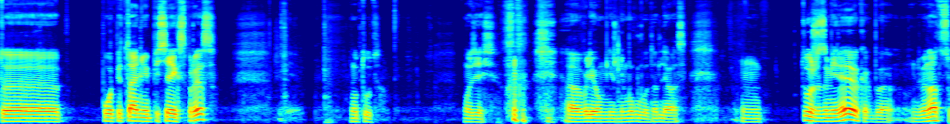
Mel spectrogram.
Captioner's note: laughter\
